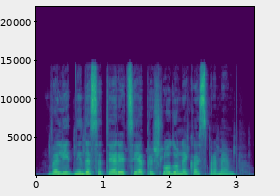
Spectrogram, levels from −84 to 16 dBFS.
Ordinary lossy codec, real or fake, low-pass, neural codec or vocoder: none; real; 14.4 kHz; none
